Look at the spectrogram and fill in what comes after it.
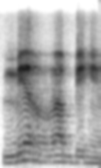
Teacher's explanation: नून की आवाज को रा में मिलाया गया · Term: इदगाम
